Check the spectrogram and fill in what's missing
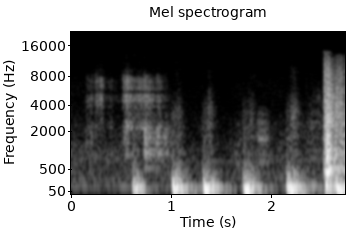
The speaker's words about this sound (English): What's that? Did you hear that? I don't know if you heard that. I was kicking the desk.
